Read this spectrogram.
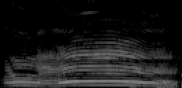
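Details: A poorly, slightly chesty baby girl cries during a GP examination after her throat is looked at. One long, high-pitched infant wail, clear and strongly voiced, rising then falling away at the end.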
